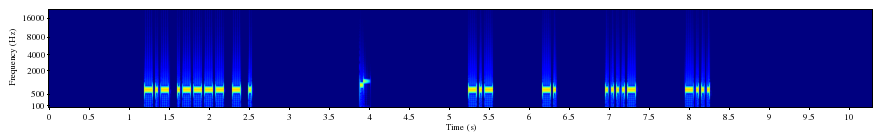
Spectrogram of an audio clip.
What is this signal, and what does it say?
Morse code, heard as a keyed tone, about 36 wpm, spaced as for 18 wpm, 700 Hz. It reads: K1TE KN4B
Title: USA Call Signs - 4 Characters - 6x Character Spacing - 35wpm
